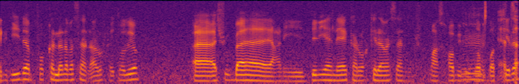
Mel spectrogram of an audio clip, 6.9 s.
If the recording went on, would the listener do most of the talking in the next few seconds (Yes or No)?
Yes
